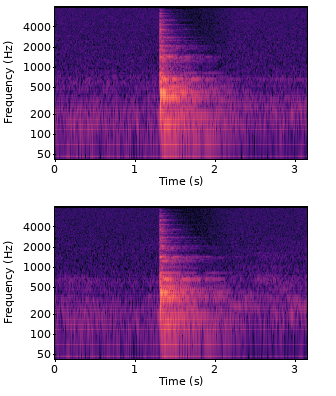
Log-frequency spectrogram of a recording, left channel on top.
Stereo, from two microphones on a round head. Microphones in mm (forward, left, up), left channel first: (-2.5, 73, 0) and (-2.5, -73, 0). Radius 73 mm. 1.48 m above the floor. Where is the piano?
10° left (ahead or behind), 1.1 m.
